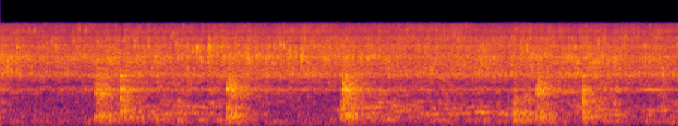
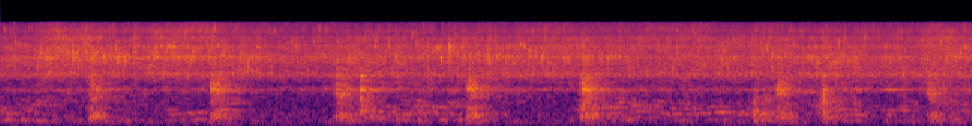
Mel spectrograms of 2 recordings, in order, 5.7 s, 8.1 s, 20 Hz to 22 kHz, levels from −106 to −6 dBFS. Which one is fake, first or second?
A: first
